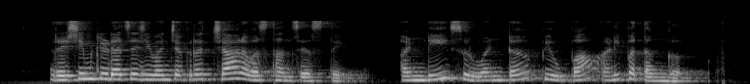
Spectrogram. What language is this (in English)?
Marathi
